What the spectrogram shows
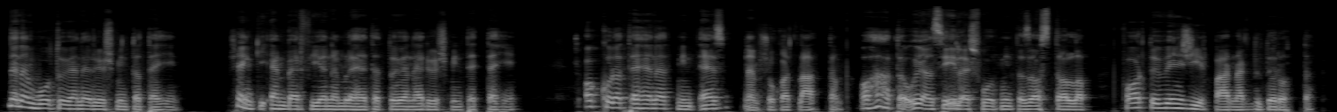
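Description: Male audiobook narrator, steady and measured, mid-pitched. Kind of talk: scripted narration.

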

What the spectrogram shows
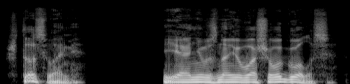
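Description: A man's voice: on the low side, moderate pace, vocal fry, mellow, no room sound, studio quality. A man voicing a domineering male occult charlatan who speaks in a commanding, mocking tone in a storybook reading. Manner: commanding, mocking, at times thundering.

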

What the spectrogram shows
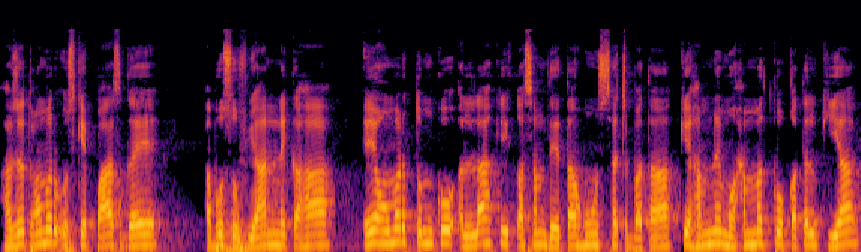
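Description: A man's voice: a little high, steady tone, darkish tone. Man reading aloud in a reverberant space. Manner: measured, formal reading. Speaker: audiobook narrator. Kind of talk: reading a religious biography aloud. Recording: long reverb.

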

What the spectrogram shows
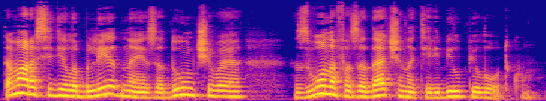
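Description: Woman, audiobook narrator, lowish voice, measured, expressive storytelling.

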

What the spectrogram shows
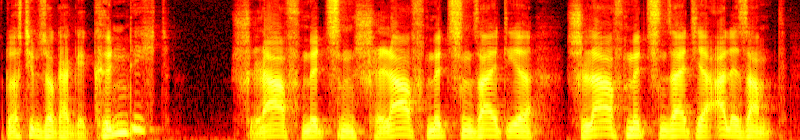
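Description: A deep-voiced man puts on a domineering old grandmother in her seventies, raised higher and louder than his usual low voice. She barks commands and scolds everyone around her in a radio reading. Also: expressive, normal speed. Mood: commanding. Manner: bossy, scolding, loud and commanding. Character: imperious 75-year-old woman, grandmother, domineering.

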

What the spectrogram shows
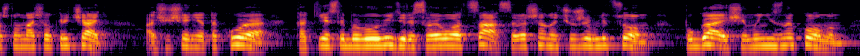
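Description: Man narrating a story in first person. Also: on the high side. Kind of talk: audiobook narration.

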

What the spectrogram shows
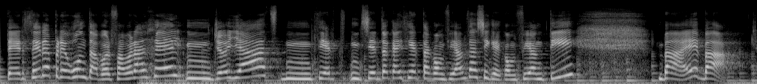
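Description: A woman's voice: high voice, moderate pace, a bit bright, faint music behind. A woman radio host running a comic quiz sketch, playful and teasing as a quizmaster.

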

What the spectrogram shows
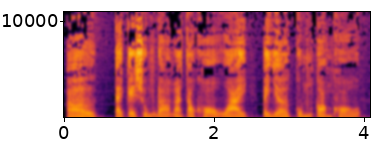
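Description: A woman reading a story aloud, voicing a quick-tempered older male village official who barks orders and accusations. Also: low-pitched, husky, no echo, clean studio sound. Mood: gruff. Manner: shouting, commanding.

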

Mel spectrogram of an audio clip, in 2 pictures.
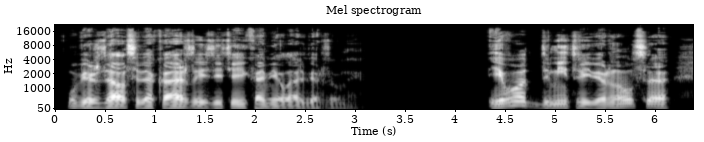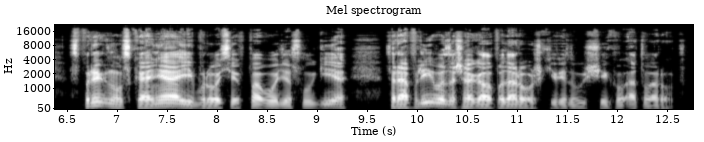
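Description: A man reading an audiobook in an even, measured storytelling manner. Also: fairly low pitch, no echo, clean studio sound. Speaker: audiobook reader. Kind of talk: scripted narration.

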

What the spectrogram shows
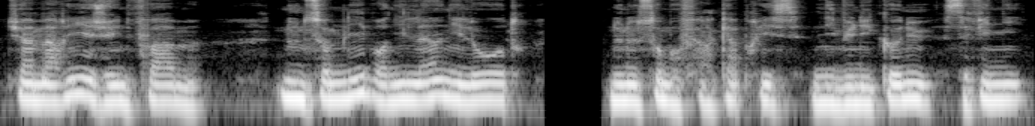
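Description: A man's voice: mid-range voice, normal speed, slightly rough, close to an everyday voice. A man reading an audiobook, voicing a brutal, contemptuous young man who answers his mistress curtly and scornfully. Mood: angry, scornful. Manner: curt, scornful, raised and sharp when angry. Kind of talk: audiobook character voice.

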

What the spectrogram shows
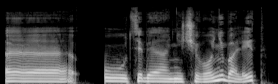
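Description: A woman voicing a mild, worried middle-aged father who speaks slowly and carefully in a storybook reading. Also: rumbling low, fairly even intonation, dark tone, no room sound, studio quality, voice pushed down. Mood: concerned. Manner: slow, careful and concerned. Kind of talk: audiobook character voice.

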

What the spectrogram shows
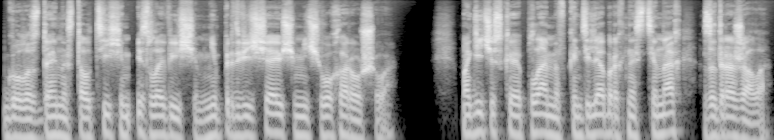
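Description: Man, low voice, dry close sound, measured audiobook narration. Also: little pitch movement, fairly bright tone, dry recording. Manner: measured, dramatic reading. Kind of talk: first-person audiobook narration.

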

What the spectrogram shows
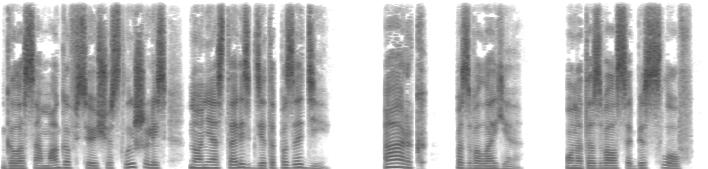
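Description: A woman reading a first-person fantasy story aloud, dramatic and tense, with sharp shouted lines for the characters. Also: lowish voice, fairly even intonation, a little fast, dry recording, studio quality. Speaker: audiobook narrator.

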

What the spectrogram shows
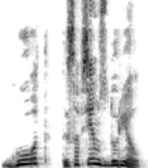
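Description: Guy doing a naggy publisher, gravelly, kinda pushy and impatient. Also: medium pitch, animated, normal speed, darkish tone. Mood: incredulous. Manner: brusque, nagging. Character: pushy, impatient male book publisher on the phone.

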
